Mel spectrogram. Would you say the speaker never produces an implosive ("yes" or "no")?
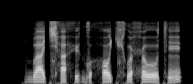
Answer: yes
